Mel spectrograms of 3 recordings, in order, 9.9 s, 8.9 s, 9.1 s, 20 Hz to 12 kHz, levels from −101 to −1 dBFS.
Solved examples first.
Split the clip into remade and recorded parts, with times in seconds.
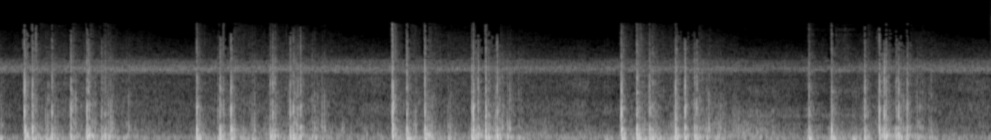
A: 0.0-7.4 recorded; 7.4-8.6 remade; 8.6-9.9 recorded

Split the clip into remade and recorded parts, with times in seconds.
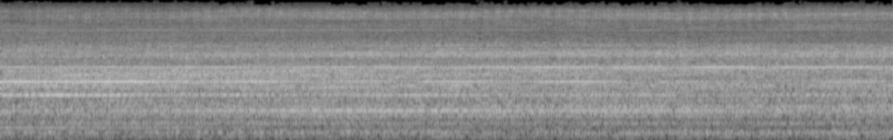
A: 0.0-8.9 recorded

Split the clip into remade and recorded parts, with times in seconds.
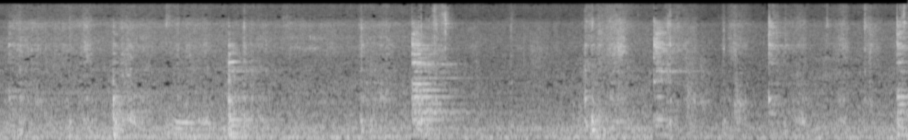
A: 0.0-6.6 recorded; 6.6-8.5 remade; 8.5-9.1 recorded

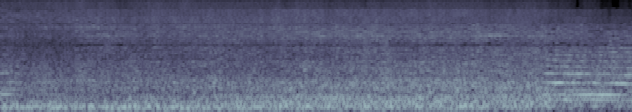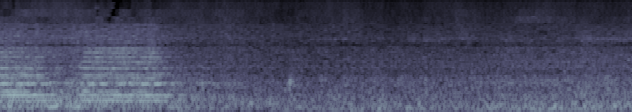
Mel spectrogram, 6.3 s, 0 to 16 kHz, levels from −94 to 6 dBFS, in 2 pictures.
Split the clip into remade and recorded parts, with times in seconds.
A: 0.0-6.3 remade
